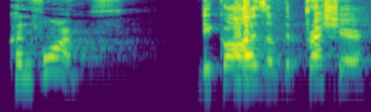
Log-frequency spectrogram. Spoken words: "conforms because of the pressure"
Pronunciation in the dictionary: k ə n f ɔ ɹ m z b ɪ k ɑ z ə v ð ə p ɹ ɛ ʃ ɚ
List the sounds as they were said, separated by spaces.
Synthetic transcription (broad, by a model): k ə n f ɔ ɹ m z b ɪ k ɑ z ə v ð ə p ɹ ɛ ʃ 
